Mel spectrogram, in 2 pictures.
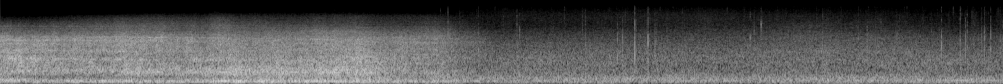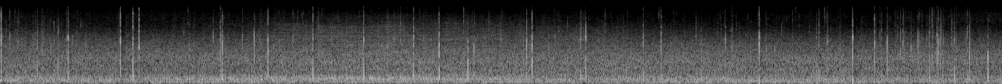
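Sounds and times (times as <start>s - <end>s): steady rain: 0.0s - 20.0s
sharp raindrop ticks: 4.3s - 20.0s.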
